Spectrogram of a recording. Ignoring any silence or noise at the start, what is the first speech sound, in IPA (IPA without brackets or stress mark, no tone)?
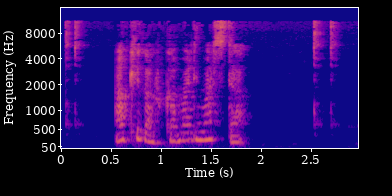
a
